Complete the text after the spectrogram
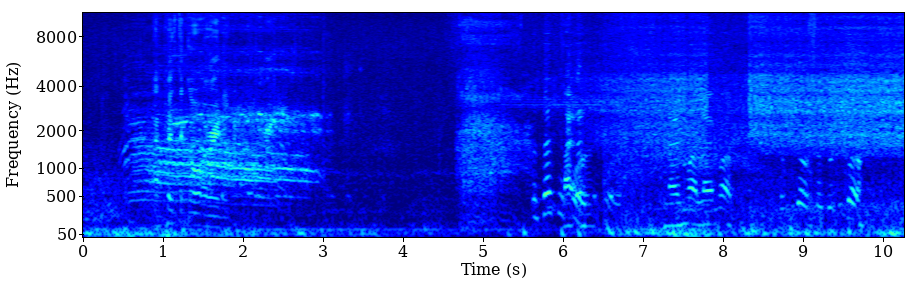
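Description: A fire crackles and hisses.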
